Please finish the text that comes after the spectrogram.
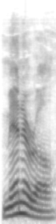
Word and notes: mineral: American English

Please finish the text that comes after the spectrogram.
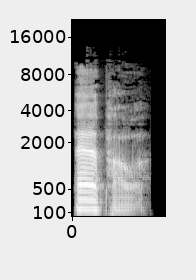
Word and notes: air power: British English

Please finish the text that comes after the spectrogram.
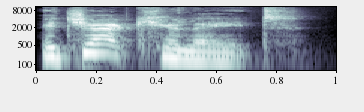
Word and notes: ejaculate: British English

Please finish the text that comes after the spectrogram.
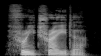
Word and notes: free trader: British English

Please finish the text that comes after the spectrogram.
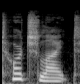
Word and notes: torchlight: American English

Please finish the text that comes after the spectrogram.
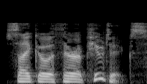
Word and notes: psychotherapeutics: British English

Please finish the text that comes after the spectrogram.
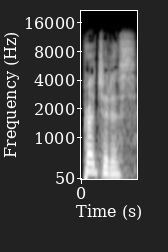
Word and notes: prejudice: American English

